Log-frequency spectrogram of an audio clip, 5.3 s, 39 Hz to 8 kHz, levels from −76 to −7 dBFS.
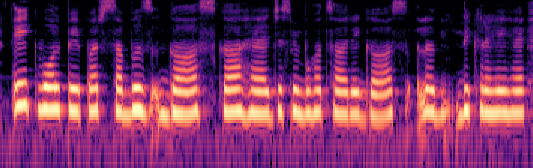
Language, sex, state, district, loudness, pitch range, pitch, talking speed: Hindi, female, Uttar Pradesh, Lalitpur, -15 LUFS, 225-240 Hz, 230 Hz, 160 wpm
